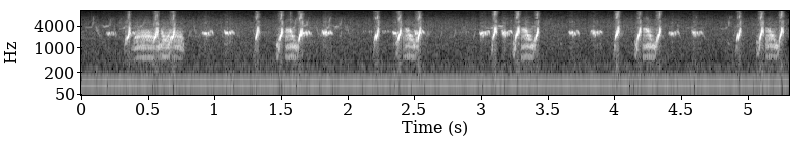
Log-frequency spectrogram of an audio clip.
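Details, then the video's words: Quail calling at night, used as a lure for hunting; clear whistled notes repeat about once a second between harsh buzzy bursts and crisp clicking ticks, over a constant low electrical hum. "Batair ki awaz raat k liye|batair ki awaz shikar k liye"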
